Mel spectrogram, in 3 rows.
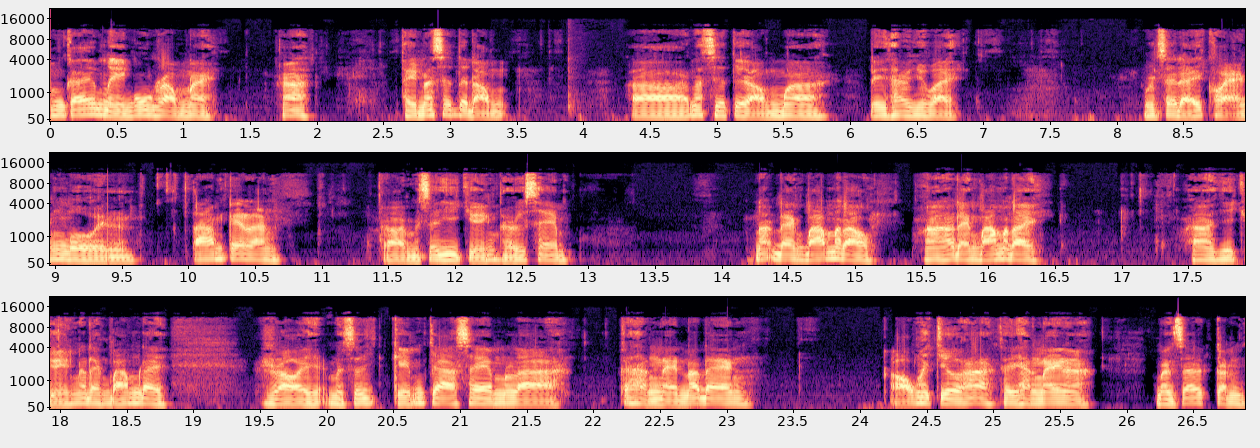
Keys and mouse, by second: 5.1-10.9 drag, 11.0 KP_3, 12.4 g, 16.8 z, 17.6 KP_3, 18.4 click, 20.0 click, 25.4 click.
